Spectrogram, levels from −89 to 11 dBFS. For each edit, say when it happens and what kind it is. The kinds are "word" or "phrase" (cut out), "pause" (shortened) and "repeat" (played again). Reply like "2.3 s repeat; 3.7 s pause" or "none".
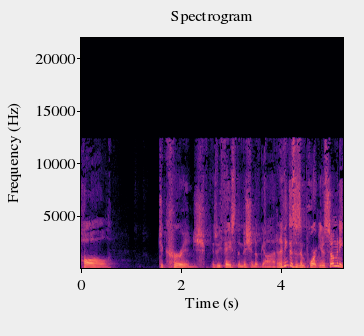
2.6 s pause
